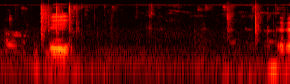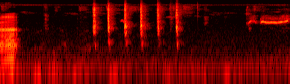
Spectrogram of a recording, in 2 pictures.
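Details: Pet black-capped lory, a tame bird that stays with its keeper and is said to chatter often, gives two harsh, throaty squawks, then a quick run of sharp clicking notes and a steady, high, drawn-out whistle at the close.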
